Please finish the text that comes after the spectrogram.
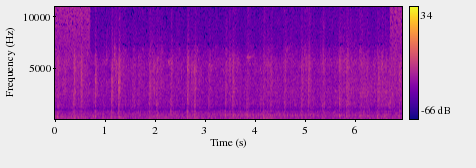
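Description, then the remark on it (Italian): Steady rumble from inside a moving train carriage travelling back to Trento, with a constant low roar and faint rhythmic clatter of wheels over the tracks, continuous throughout with no voices. “avevano venduto tutto anni prima e così sono sul treno, di nuovo, di ritorno a Trento”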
